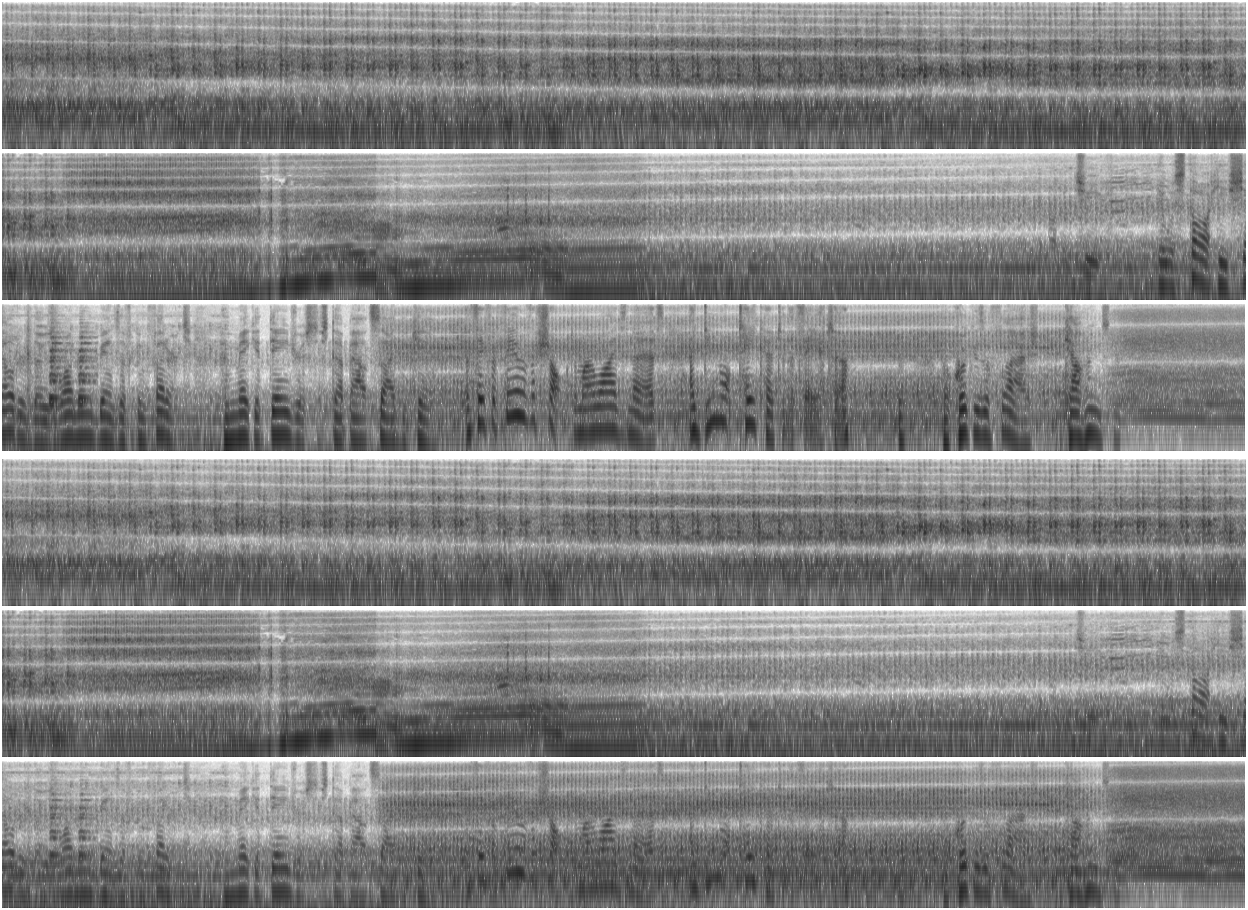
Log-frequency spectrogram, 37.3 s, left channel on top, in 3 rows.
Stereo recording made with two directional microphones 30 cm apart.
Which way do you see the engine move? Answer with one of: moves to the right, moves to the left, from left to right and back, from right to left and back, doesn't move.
moves to the right.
